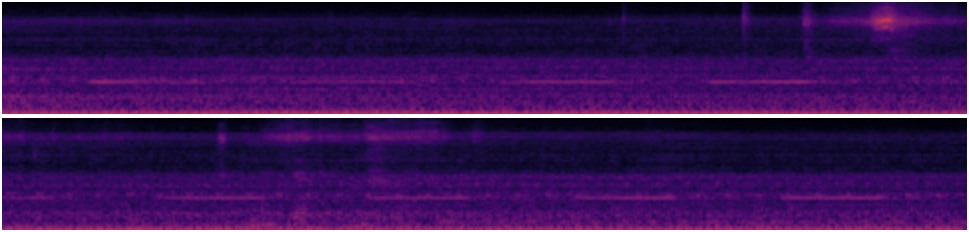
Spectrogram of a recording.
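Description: A school bus reverses, its backup alarm beeping at a steady, evenly spaced rhythm over a low idling engine rumble, with faint talk at moments.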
